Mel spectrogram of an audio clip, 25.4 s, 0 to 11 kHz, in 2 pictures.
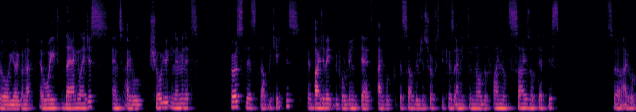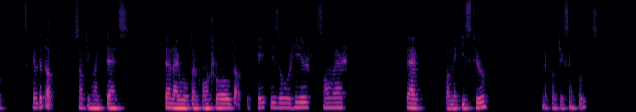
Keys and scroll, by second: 6.2 ctrl+z, 9.6 t, 14.7 e, 24.8 1.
